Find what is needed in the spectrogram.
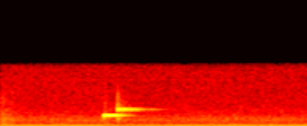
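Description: Google Home smart speaker chime: two short electronic beeps, a lower note then a higher one, about two thirds of a second in, over a low steady hum.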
